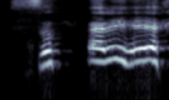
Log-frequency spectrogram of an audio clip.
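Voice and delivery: high, loud half-laughing call for help; retold yell for help, laughing; mock yell. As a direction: call out for the nurse in fake panic. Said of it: "I'm yelling".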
